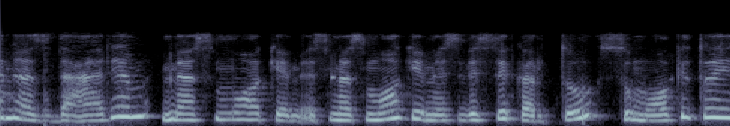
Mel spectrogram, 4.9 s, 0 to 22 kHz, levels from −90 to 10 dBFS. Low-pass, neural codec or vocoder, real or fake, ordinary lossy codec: 7.2 kHz; none; real; Opus, 24 kbps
